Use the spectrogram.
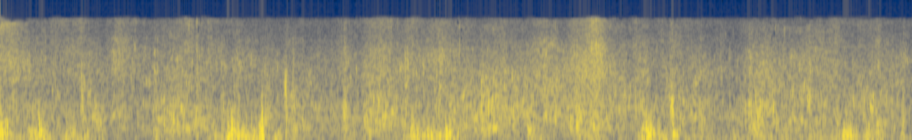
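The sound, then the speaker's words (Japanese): Faint ocean waves and wind noise at sea while a boat is paddled or rowed with the upper body, a steady low wash of water and gusting air with a few soft, irregular surges. “しばらくちょっと波の音と風の音”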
